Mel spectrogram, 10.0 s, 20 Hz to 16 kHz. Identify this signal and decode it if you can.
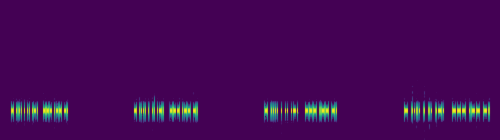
Morse code, heard as a keyed tone, about 63 wpm, 700 Hz. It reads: THEIR OWN THEIR OWN THEIR OWN THEIR OWN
